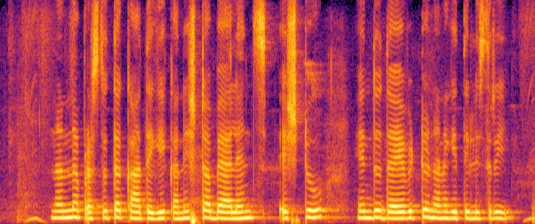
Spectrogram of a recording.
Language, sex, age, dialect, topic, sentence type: Kannada, female, 18-24, Central, banking, statement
